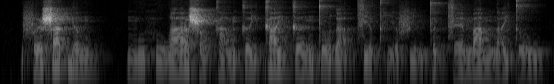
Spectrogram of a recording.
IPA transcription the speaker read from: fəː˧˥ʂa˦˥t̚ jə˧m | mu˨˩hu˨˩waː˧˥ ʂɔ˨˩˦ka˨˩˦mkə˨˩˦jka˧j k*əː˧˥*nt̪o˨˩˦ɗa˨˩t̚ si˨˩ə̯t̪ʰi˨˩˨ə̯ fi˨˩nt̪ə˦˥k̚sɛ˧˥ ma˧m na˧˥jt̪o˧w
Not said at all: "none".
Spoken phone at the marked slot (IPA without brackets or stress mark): əː˧˥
